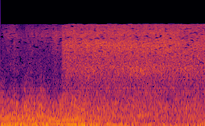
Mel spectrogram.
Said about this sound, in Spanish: Así suena el viento y el agua en Galicia. Tenemos un sábado de temporal con viento fuerte, muy fuerte, en gran parte de la mitad norte de la península.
